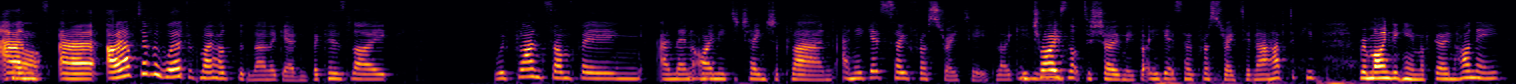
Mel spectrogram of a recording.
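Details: Adult woman speaking; typical speech.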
